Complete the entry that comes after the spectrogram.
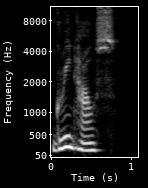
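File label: "greenhouse", British English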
